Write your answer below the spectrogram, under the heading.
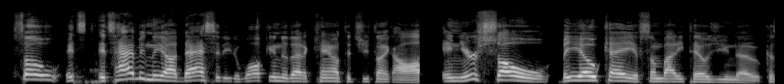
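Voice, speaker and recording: A man with an Alabama accent at a moderate pace, his pitch swinging very widely, in a dry, close sound with no echo on a very clean recording with a silent background. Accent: Southern US (Alabama). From US South, rural Alabama. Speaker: insurance agency owner. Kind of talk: casual chat. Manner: animated.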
